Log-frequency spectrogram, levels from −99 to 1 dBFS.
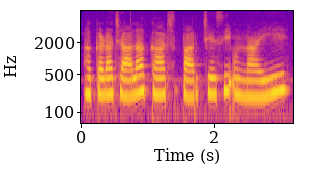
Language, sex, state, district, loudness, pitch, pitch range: Telugu, female, Telangana, Hyderabad, -13 LUFS, 220 Hz, 205-225 Hz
